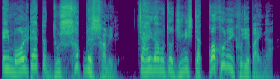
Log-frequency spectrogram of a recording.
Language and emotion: Bengali, angry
